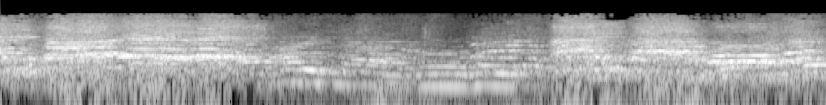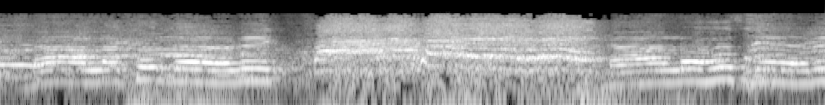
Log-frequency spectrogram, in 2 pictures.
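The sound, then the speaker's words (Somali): Hundreds of children, orphans and street children, girls and boys, shout together at a care centre in Mogadishu, a loud continuous roar of young voices that rises and falls in repeated waves. “codkan aad maqlaysaan waa caruur boqolaal ah oo isugu jira agoon iyo ciyaal derbi, waxayna ka kooban yihiin gabdho iyo wiilal”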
